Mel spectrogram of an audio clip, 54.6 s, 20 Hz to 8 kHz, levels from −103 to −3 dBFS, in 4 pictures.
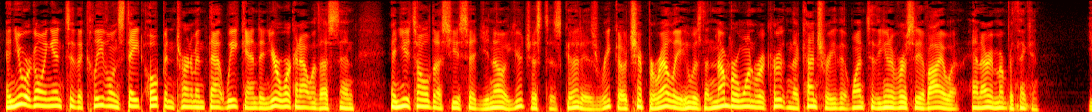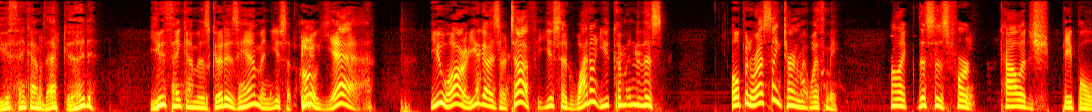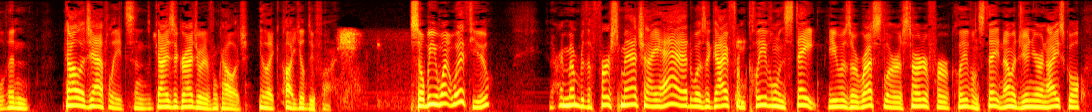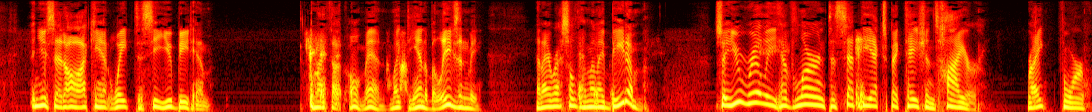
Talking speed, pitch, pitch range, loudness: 210 wpm, 155 Hz, 130-180 Hz, -23 LUFS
